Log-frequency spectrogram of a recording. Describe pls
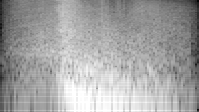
Sound composed of several layers, and then processed with different effect plug-ins in: Cakewalk by BandLab.
I use software to produce effects:
abstract, atmosphere, background, cinematic, dark, destruction, drone, futuristic, game, glitch, hit, horror, impact, metal, metalic, morph, moves, noise, opening, rise, scary, Sci-fi, stinger, transformation, transformer, transition, woosh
